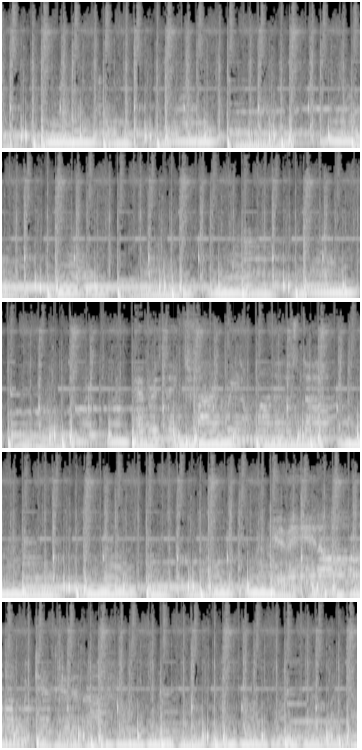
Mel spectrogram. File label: indie dance; LOFI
